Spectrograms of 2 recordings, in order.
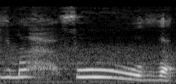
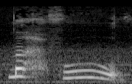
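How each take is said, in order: First: محفوظ said slowly and deliberately; slow teacher demo of محفوظ; slow model word. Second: Slow repeat. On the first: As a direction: stretch محفوظ out for learners. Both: Shown as a demonstration. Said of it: "فحرف الواو الأخير".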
